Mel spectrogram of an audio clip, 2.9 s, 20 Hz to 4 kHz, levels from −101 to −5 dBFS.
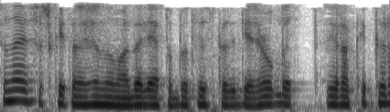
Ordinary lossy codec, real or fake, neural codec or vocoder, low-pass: MP3, 24 kbps; fake; codec, 16 kHz, 1 kbps, X-Codec, HuBERT features, trained on balanced general audio; 3.6 kHz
